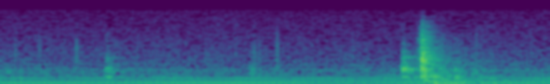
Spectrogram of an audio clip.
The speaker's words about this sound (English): Suddenly... Excuse me a minute, Betty, while I answer the door.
